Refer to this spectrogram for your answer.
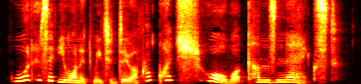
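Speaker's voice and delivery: sweet, high and sing-song. A woman answers her moaning partner's plea, sweetly. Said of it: "Mel asked sweetly".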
